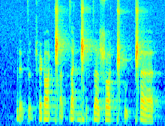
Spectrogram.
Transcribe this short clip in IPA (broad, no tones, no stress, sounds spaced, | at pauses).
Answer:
ɾ ə̰ t a̰ ʈʰ ə ɽ ɒ ǁ a̰ t a ɡ͡ǁ ə̰ t a ʂ ɒ ǁʰ ṵ ǁ ɐ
